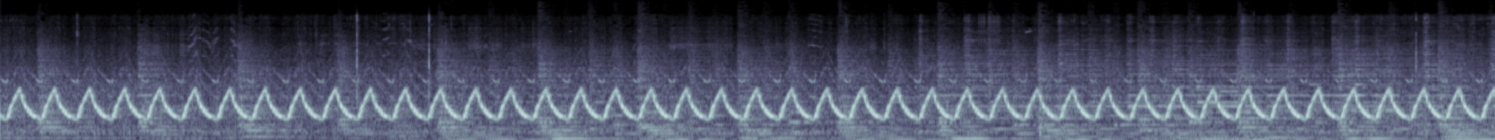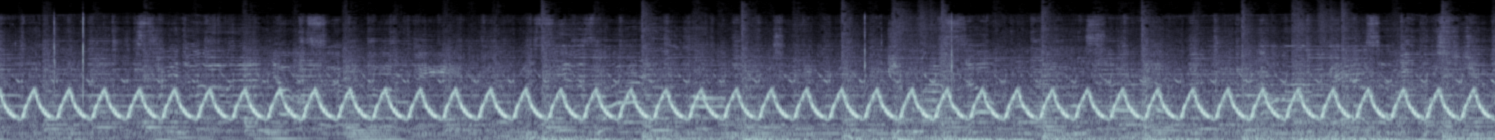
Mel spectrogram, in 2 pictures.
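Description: Ambulance siren yelping continuously, its pitch sweeping up and down about two and a half times a second, heard from inside the ambulance's cab. A low rumble of the moving vehicle runs underneath and grows heavier about two-thirds of the way through.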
